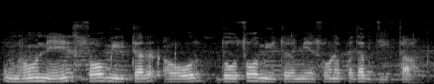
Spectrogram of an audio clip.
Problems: none marked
